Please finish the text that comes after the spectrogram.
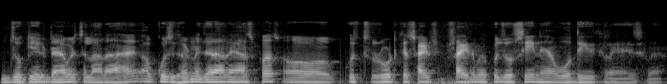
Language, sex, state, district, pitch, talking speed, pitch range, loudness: Hindi, male, Bihar, Supaul, 110 Hz, 285 wpm, 100-115 Hz, -24 LUFS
